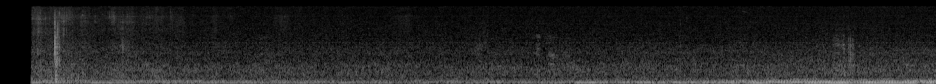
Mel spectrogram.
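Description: A swing creaks faintly as it sways.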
